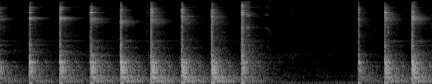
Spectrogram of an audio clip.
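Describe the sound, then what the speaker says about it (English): A hammer strikes a chisel to free a seized front wheel hub bearing on a 2004-2008 Ford F-150, about a dozen sharp, evenly spaced metallic taps with one short pause, close and distinct. "looks like I'll have to hammer it"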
